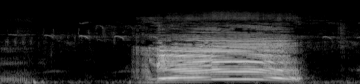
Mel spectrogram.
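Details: Cattle on a ranch; a single loud, drawn-out moo lasting about a second and a half, harmonic and steady with a slight fall at the end, preceded by a short faint low grunt.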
